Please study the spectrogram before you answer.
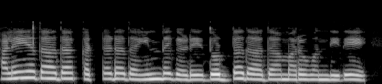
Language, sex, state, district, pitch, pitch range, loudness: Kannada, female, Karnataka, Bangalore, 235 Hz, 225-260 Hz, -14 LUFS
